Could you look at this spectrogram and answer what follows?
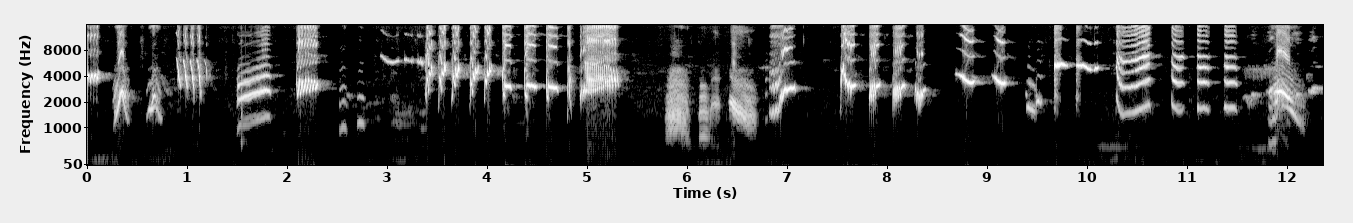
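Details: Asian pied starling singing 'gacor full isian', a fill-rich song used as a training master for other starlings: rapid run of rising whistles, harsh buzzy bursts and stacked chattering notes in quick succession.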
